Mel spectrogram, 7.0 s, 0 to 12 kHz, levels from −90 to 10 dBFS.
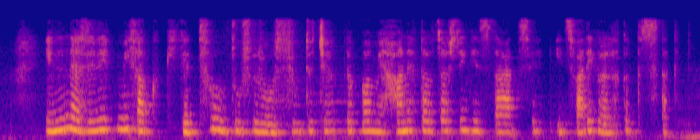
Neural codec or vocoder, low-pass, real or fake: codec, 16 kHz, 0.4 kbps, LongCat-Audio-Codec; 7.2 kHz; fake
